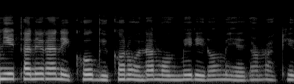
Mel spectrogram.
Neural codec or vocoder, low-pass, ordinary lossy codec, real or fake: autoencoder, 22.05 kHz, a latent of 192 numbers a frame, VITS, trained on one speaker; none; none; fake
